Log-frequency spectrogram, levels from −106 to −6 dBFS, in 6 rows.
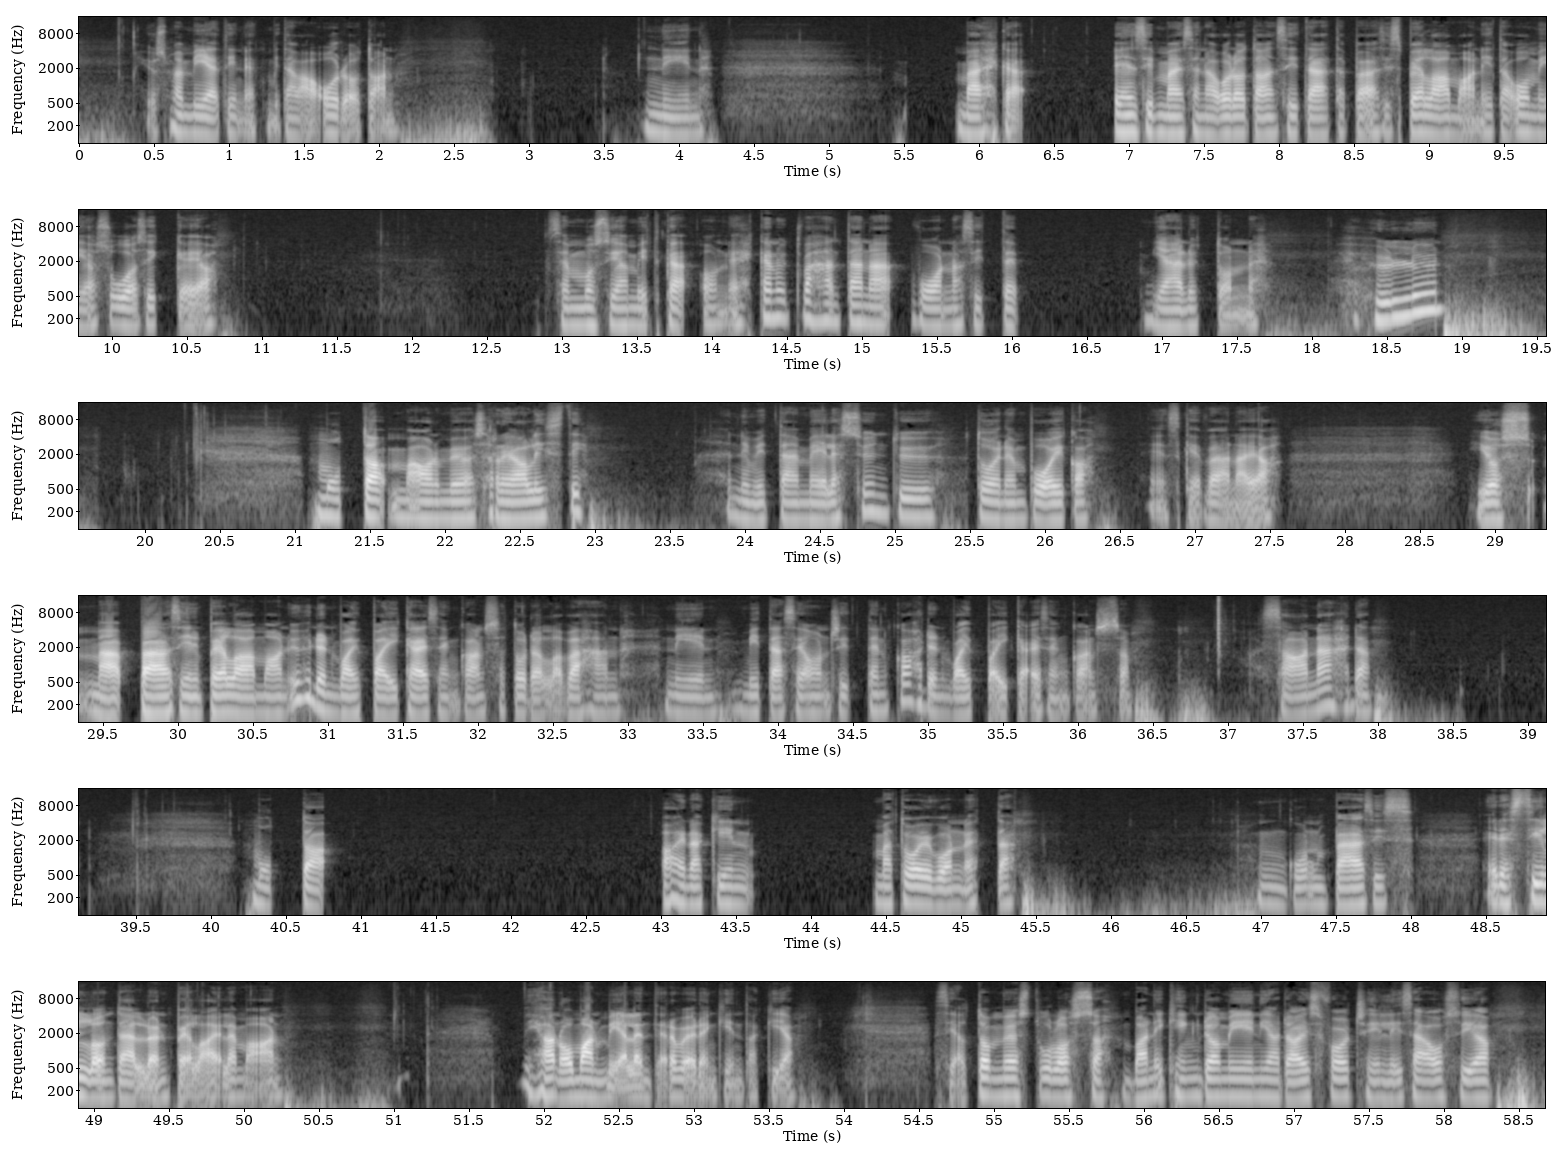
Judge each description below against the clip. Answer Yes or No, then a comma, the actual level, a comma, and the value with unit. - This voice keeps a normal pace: No, slow, 90 wpm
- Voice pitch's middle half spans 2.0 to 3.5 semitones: Yes, average, 3.0 semitones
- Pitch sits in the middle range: Yes, medium, 150 Hz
